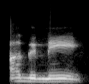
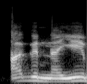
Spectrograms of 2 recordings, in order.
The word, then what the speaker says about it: अग्ने: आवश्यकता नहीं रखता देखिए अगने कई लोग इसका अशुद्ध उच्चारण करते अग नय बोलते हैं अग नय यहां पर य नहीं है अगन बोलेंगे अगन शब्द चतुर्थी विभक्ति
